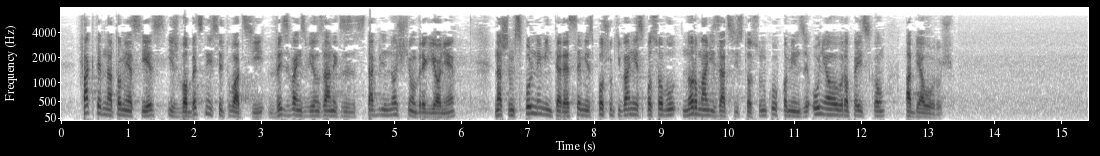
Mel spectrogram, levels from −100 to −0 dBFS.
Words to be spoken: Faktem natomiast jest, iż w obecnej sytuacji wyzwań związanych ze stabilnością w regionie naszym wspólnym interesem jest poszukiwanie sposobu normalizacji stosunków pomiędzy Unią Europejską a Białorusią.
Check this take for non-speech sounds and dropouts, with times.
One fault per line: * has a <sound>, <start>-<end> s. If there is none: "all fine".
all fine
